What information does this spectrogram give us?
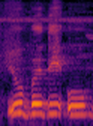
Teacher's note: യുബ്ദി ഉ ബ കൽക്കലയുടെ ലെറ്റർ ആയതുകൊണ്ട് ഫുൾ സുക്കൂന് കൊടുക്കുക കേട്ടോ. യുബ്ദി ഉ ഹംസയെ നല്ലോണം ക്ലിയർ ആക്കി കൊടുക്കുക. അക്സൽ ഹൽക്കിൽ നിന്നാണ് ഹംസ വരുന്നത്. സൗണ്ടിന് അയിനായി പോവാൻ ചാൻസ് ഉണ്ട്, ശ്രദ്ധിക്കുക കേട്ടോ.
